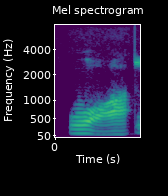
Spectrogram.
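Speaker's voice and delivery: 我 with a dipping tone; third tone. Shown as a demonstration. Teacher showing a listener the pronunciation, 我 in dipping third tone. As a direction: draw out 我, falling low then rising. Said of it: "三声".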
